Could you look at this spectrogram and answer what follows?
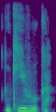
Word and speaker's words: Nkiruka: Nkiruka. Her name. Her father's name for her. Auntie Chidinma says it the way it was meant to be said. 3 syllables. Each one placed with care.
